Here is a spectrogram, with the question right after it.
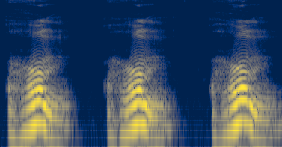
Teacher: মিমের গুন্না হচ্ছে মুখ বন্ধ · হা এর মাখরাজ হচ্ছে হলকের শুরু থেকে হামজা হা এ একেবারে হলকের নিচের দিক থেকে শুরু হবে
